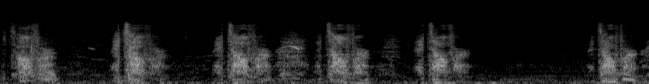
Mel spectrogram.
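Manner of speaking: whispered over and over in shock; stunned whisper. Real, not acted. Streamer with child right behind, stunned whisper. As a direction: repeat it in an urgent, voiceless whisper. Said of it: "my child is right behind me".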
